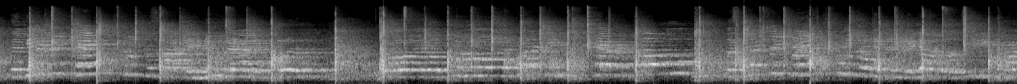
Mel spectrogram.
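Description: A group of women stepping: sharp claps and heel strikes on a hard floor, several a second, under women's voices chanting.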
